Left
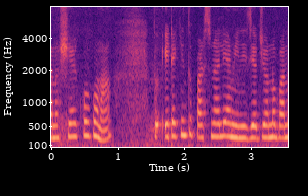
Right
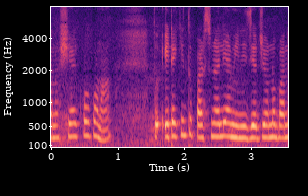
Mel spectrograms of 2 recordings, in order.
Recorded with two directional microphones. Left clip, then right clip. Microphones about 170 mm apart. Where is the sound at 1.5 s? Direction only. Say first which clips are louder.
Right 3 dB; centre (ahead or behind).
